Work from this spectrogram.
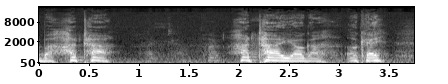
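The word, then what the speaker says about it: हठ: mandolin pandita okay pandita not hatha yoga but hata hata yoga okay not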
